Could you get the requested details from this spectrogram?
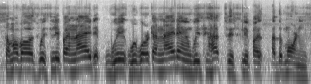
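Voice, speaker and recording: Over noticeable background noise, a man with a Spanish accent talks high for a man at a moderate pace, with ordinary pitch variation and very even loudness. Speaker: inventor, entrepreneur. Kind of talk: interview, product story.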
